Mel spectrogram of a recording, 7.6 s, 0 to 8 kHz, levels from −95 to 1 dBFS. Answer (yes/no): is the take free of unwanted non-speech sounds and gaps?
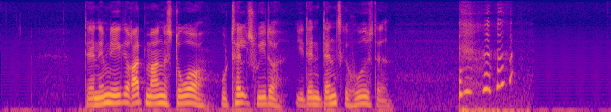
no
